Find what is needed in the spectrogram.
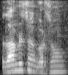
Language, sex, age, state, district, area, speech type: Nepali, male, 60+, West Bengal, Jalpaiguri, rural, spontaneous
